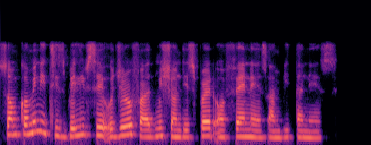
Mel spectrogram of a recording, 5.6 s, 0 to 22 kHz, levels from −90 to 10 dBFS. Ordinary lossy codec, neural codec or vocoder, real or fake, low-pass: Opus, 16 kbps; none; real; 7.2 kHz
